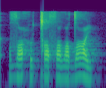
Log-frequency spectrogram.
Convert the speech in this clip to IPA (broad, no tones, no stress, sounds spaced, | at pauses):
zˤ ə h u ǀ ə sˤ ɪ ðˤ ʌ dˤ i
